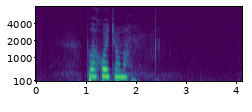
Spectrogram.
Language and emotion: Russian, neutral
